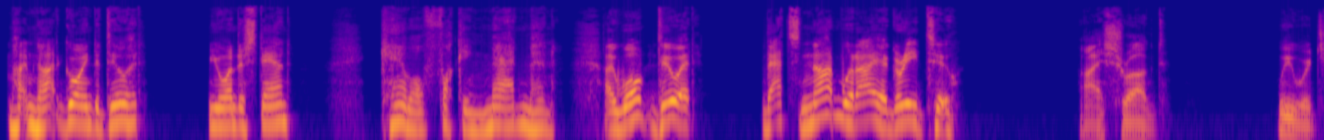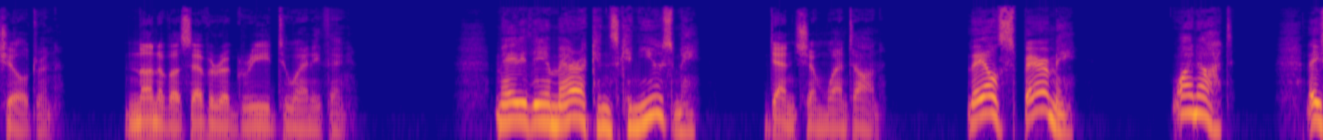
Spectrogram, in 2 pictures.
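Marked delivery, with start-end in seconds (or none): 0.1-7.2 high, fast, frantic defiance; cornered man shouting he won't do it; panicked refusal. A narrator's reading. 13.6-15.2 put-on high, tense voice of a paranoid old spy; nervous conspirator pitched high; Densham's voice. A narrator's reading. Densham hopeful.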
